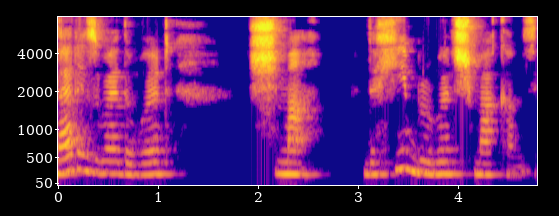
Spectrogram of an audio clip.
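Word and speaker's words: שְׁמַע: terms means to hear the Hebrew word pronunciation sounds more like shma but it also means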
